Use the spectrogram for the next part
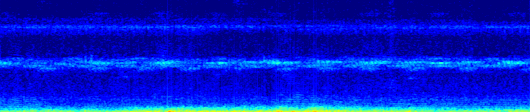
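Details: Crickets calling in the rain: a steady high trilling band with a fainter higher overtone runs unbroken through the clip, over heavy low rumbling rain noise.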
